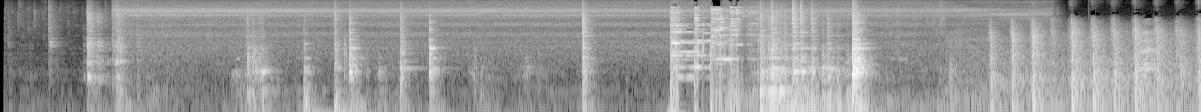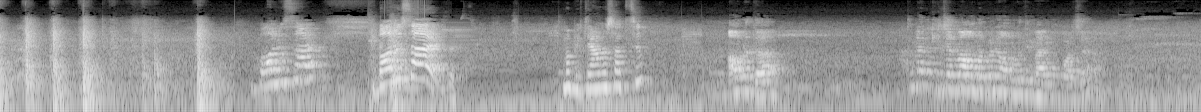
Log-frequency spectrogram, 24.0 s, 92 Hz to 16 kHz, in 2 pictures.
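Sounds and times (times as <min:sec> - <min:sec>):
steady hiss: 0:01.1 - 0:10.6
kitchenware clinks: 0:06.7 - 0:08.9.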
